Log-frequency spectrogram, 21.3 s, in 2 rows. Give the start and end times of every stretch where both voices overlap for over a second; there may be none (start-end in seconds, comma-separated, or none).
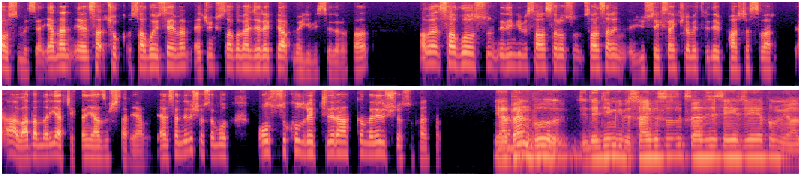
none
